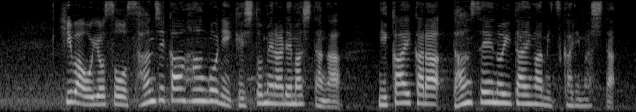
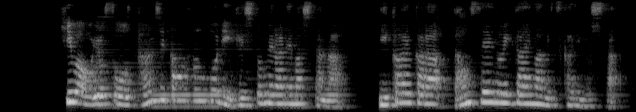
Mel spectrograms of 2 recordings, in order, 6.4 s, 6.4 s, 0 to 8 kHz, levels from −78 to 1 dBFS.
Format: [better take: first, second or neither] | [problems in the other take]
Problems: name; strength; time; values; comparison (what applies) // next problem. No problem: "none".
first | noise reduction (neural mask model DeepFilterNet 3)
